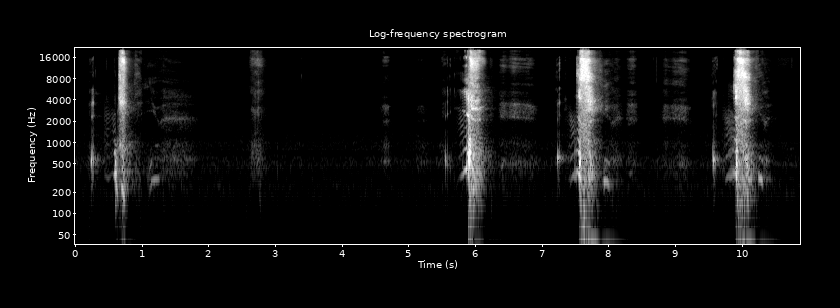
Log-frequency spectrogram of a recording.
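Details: Four loud, open, explosive unstifled sneezes, each preceded by a sharp inward breath, with quiet breathing between.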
